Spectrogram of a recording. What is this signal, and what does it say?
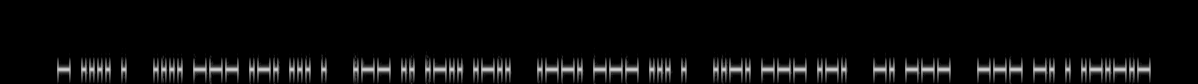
Morse code, heard as a keyed tone, about 30 wpm, 700 Hz. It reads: THE HORSE WILL POSE FOR NO ONE.
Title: Sentences from Top 1000 Words - Review Part 2 - 30wpm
